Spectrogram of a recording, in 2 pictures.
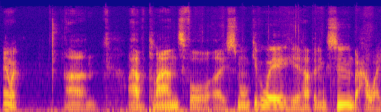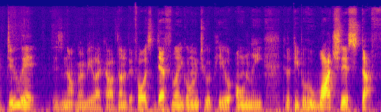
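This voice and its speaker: A man's voice: lowish voice, fairly quick, fairly bright tone. A man hosting a casual news rundown while sick, rambling and mocking himself, with frequent restarts. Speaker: channel host.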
